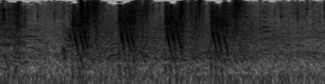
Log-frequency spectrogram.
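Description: Laser blasts zap in quick bursts.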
